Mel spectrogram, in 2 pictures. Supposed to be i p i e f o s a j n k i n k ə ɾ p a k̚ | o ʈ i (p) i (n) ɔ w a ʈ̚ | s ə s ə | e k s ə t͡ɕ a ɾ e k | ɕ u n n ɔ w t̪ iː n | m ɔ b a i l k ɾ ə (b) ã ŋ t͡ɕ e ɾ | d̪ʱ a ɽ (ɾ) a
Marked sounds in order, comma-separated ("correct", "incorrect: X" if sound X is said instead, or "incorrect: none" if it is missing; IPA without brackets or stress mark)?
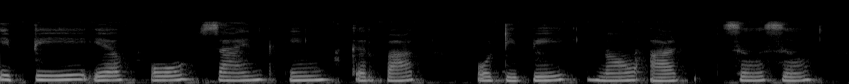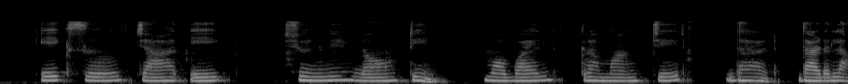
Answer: correct, correct, incorrect: m, incorrect: l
